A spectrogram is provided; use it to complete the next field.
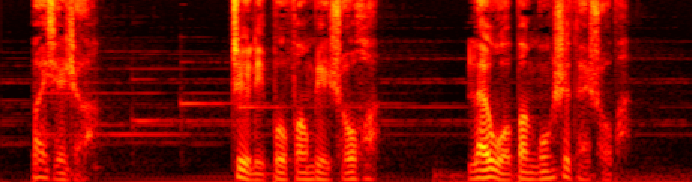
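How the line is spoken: Low voice. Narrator (Chinese): 季君豪 低声的说道

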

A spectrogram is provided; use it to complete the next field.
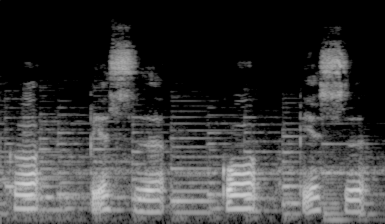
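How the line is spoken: Soft sleep mumbling. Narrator (Chinese): 他在睡梦中小声嘟囔

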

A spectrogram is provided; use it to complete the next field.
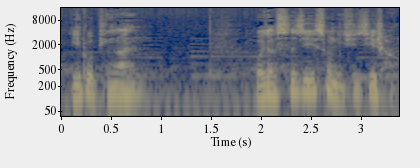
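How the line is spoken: Flat, detached. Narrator (Chinese): 淡淡的说

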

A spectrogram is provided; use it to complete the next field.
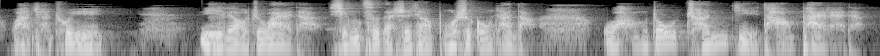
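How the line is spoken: Low-voiced report. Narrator (Chinese): 杨永泰低声报告

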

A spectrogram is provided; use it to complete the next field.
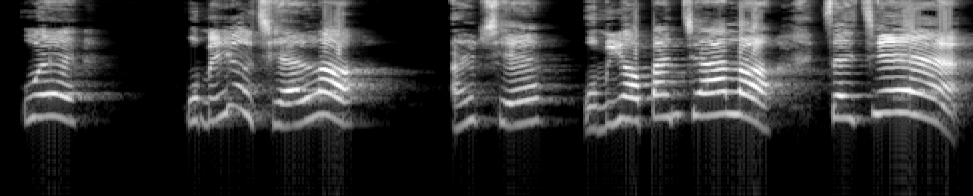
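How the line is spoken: Loud. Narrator (Chinese): 咪咪大声的对猩猩说

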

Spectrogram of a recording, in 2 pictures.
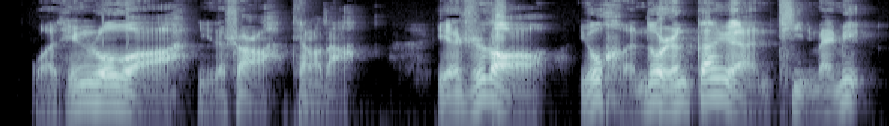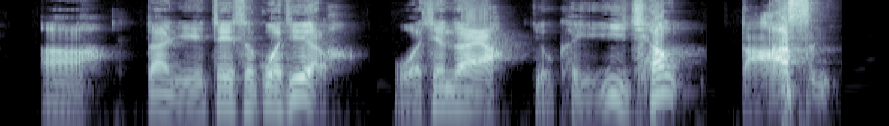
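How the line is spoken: Low, grim voice. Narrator (Chinese): 宋老二阴着脸，声音低沉的说道

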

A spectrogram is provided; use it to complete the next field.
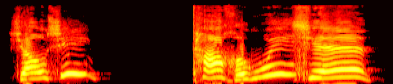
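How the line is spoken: Loud shout. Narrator (Chinese): 有人大声叫了起来

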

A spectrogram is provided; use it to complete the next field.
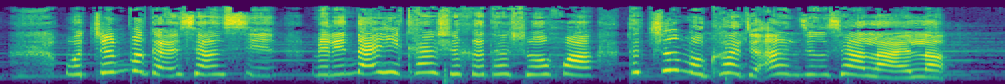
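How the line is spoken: Giggling. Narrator (Chinese): 杰尼夫咯咯笑着说

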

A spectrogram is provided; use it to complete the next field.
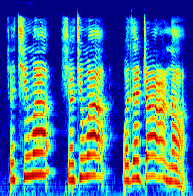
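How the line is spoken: Calling out. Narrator (Chinese): 忽然听到谁在叫它

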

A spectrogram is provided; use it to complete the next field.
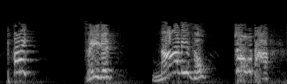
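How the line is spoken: Loud shout. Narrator (Chinese): 树下有人大喊一声

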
